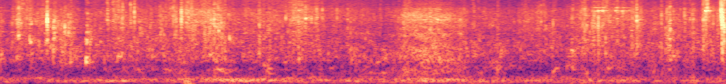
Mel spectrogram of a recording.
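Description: Clean water trickling through a squeeze water filter outdoors in the mountains, a soft, continuous splashing dribble with small irregular drips, close and fairly quiet.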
